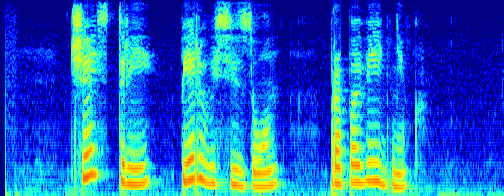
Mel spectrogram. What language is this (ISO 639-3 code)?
rus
